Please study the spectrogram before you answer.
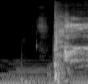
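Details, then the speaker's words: Simulated exploding head syndrome, described as loud, scary auditory hallucinations right before sleep, recreated by someone who used to have it: quiet low hum broken by a sudden loud crash-like burst. "basically what that is that you have these auditory hallucinations right before you go to sleep, and you hear really loud and scary noises, and I'm making this video to show you what it's like."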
